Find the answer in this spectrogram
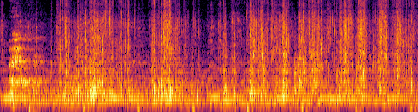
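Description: Plastic zipper-lock bag with meat inside being pressed shut along its seal and handled: a continuous run of crinkling and small crackles.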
